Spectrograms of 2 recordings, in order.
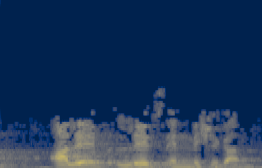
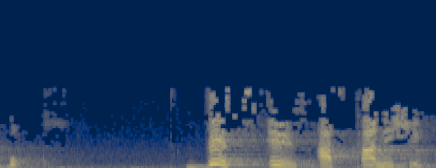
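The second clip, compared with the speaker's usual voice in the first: raised, slow preacher's build to the congregation; preaching; 4 semitones higher, 6 dB louder, slower than usual. Acted. Preacher rousing his brothers and sisters, slow and raised. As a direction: lean into every phrase like a pulpit sermon.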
